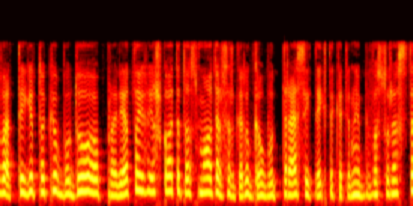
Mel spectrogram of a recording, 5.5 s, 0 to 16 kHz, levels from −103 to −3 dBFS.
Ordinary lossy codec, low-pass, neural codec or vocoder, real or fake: AAC, 96 kbps; 7.2 kHz; codec, 16 kHz, 4 kbps, FunCodec, trained on LibriTTS, 50 frames a second; fake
